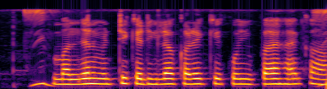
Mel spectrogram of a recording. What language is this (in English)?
Magahi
